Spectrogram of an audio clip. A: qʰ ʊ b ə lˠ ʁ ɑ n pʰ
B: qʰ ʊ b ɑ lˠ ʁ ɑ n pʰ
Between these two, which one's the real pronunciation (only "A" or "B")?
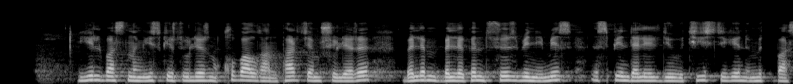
B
